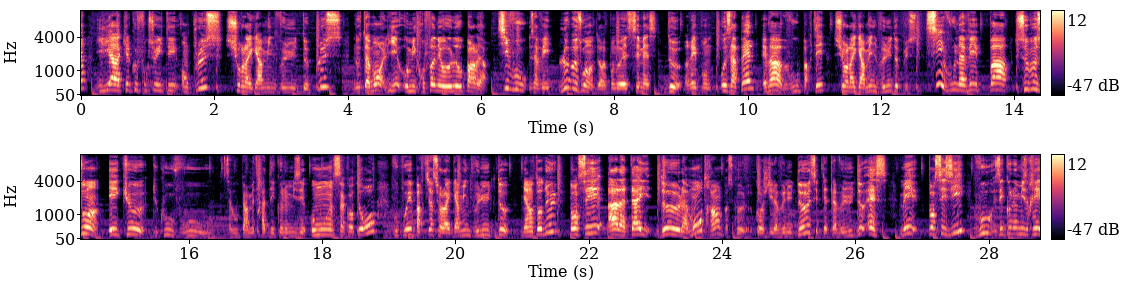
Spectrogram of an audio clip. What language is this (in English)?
French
